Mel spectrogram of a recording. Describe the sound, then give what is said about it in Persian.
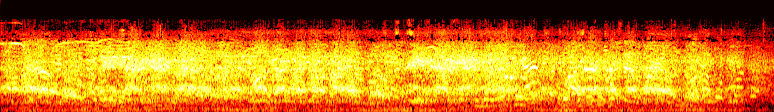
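A large stadium crowd in Tabriz chants slogans in Turkish, a loud, dense roar of many voices that keeps going steadily for the whole stretch, with shouts rising and falling in rough rhythmic waves. “بله، یه شعارهای ترکی هم توی تبریز میدادن.”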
